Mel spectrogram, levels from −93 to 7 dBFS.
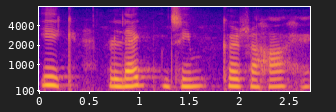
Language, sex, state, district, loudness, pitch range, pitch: Hindi, female, Bihar, West Champaran, -16 LUFS, 255-270 Hz, 260 Hz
